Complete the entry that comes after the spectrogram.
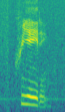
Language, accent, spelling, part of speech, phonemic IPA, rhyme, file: English, US, creating, verb / noun, /kɹiːˈeɪtɪŋ/, -eɪtɪŋ, En-us-creating.ogg
- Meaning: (verb) present participle and gerund of create; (noun) creation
